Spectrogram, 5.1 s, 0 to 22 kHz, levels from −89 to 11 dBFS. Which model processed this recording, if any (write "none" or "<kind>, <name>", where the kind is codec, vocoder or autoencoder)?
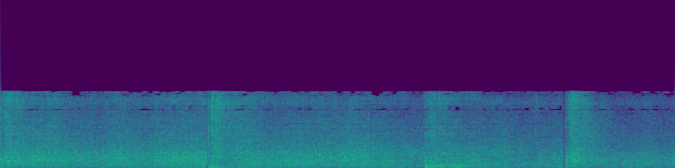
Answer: vocoder, Vocos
